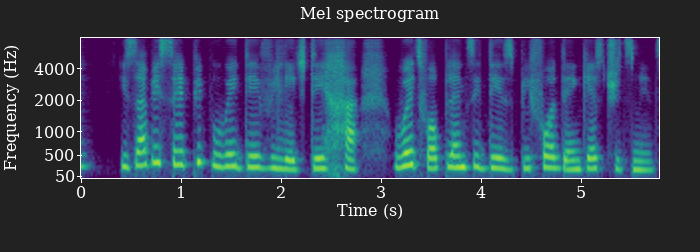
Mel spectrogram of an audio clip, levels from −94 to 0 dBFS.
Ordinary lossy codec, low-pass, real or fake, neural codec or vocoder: none; none; fake; codec, 16 kHz, about 1 kbps, DyCAST, with the encoder's durations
